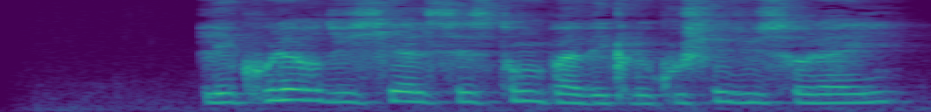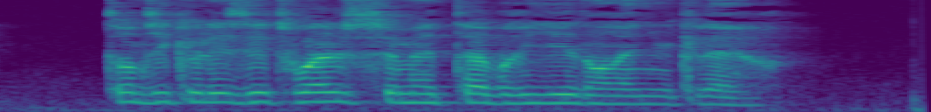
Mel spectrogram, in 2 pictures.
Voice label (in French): Siri Femme; iPhone; féminine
